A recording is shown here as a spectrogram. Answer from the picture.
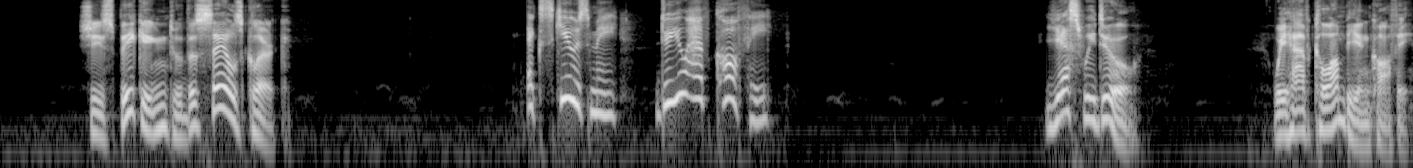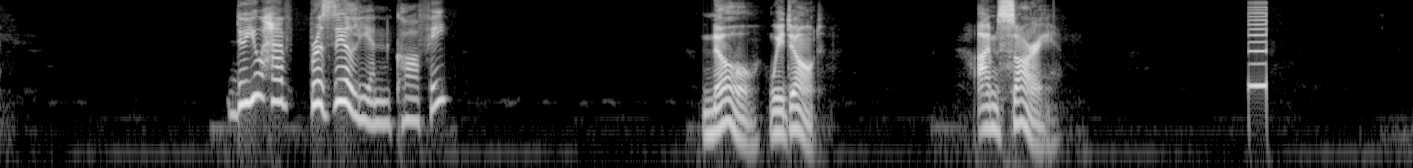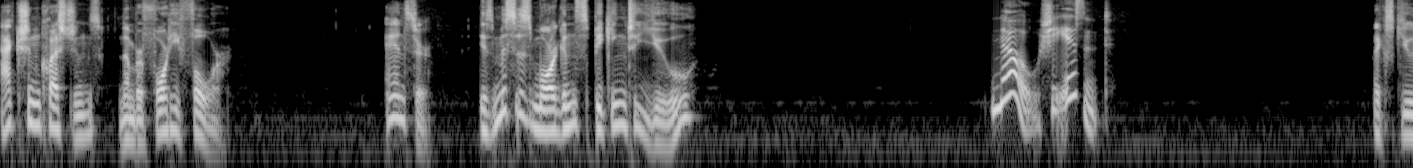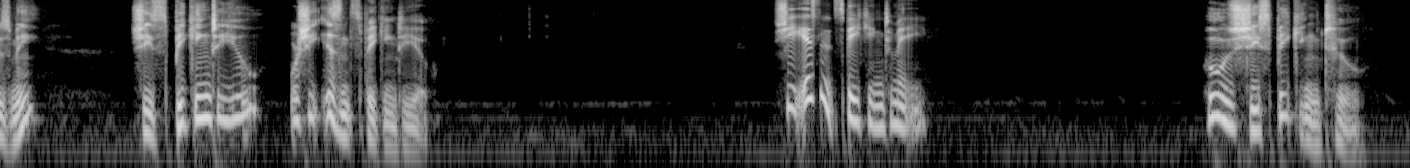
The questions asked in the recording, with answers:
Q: Who's she speaking to?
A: She's speaking to the sales clerk.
